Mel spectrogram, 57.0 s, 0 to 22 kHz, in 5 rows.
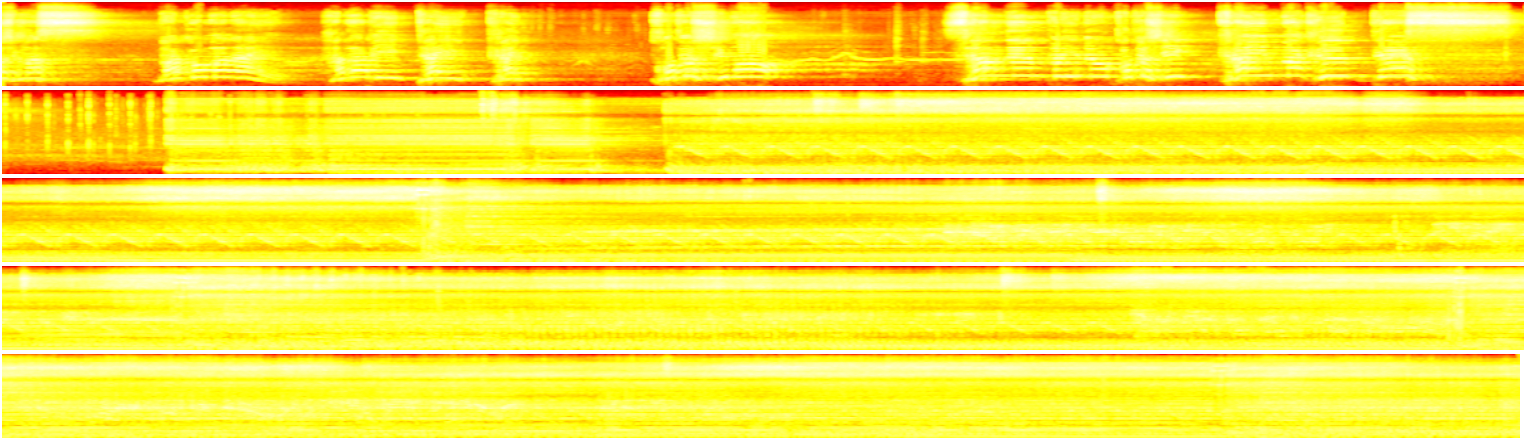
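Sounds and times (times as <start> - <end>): whistling fireworks: 5.6 - 7.6, 16.4 - 57.0
music soundtrack: 12.7 - 57.0
siren-like synth falling: 12.7 - 57.0
deep sustained bass notes: 12.9 - 57.0
fireworks exploding: 24.2 - 30.3, 41.6 - 57.0.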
